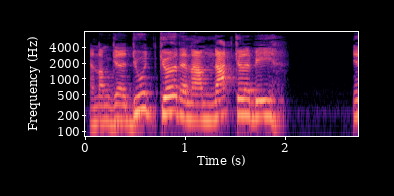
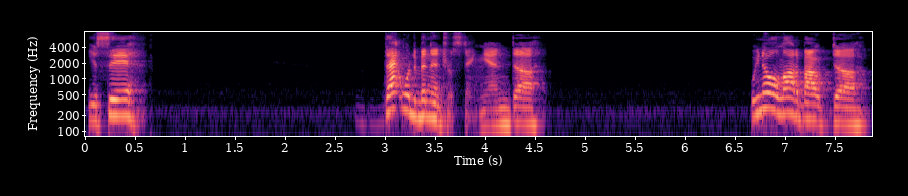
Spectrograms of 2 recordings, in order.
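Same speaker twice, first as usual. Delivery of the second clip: put-on Serbian accent. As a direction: play an excited Serbian reviewer character. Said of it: "I shall get into character".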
